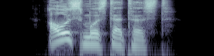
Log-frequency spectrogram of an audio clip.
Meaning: inflection of ausmustern: 1. second-person singular dependent preterite 2. second-person singular dependent subjunctive II
- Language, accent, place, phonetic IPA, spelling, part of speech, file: German, Germany, Berlin, [ˈaʊ̯sˌmʊstɐtəst], ausmustertest, verb, De-ausmustertest.ogg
